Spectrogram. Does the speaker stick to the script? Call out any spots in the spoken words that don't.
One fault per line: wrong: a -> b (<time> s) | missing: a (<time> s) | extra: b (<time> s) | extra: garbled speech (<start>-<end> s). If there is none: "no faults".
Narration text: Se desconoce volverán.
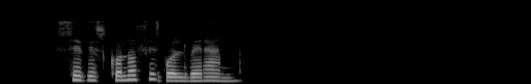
no faults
